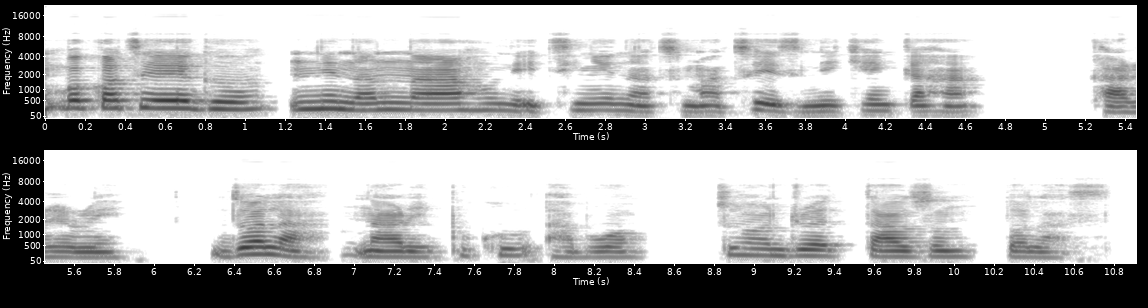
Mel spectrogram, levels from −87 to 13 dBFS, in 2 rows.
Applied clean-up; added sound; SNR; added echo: none; none; none; none.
